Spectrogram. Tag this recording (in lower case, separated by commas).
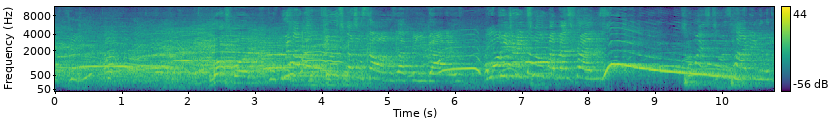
whoop, speech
